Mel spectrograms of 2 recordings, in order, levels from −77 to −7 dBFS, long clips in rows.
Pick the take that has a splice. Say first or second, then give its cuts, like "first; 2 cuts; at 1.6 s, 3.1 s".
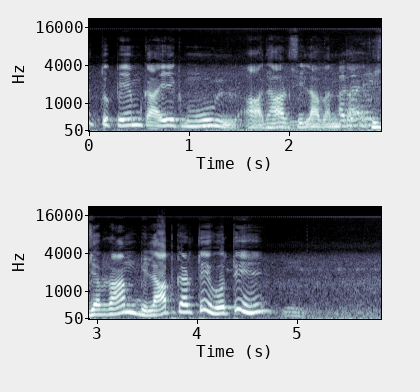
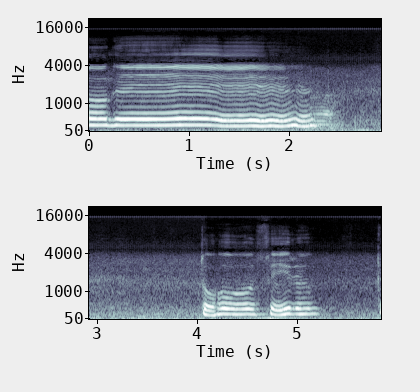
first; 1 cut; at 2.8 s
